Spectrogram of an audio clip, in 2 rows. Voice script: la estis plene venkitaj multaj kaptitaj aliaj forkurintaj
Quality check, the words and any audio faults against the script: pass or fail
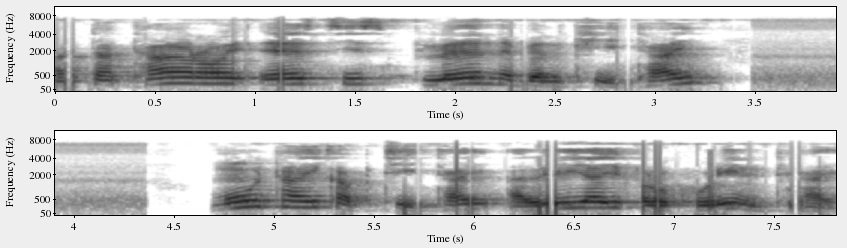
fail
